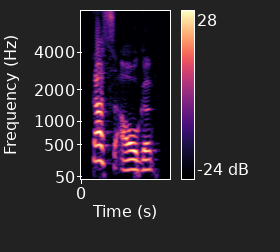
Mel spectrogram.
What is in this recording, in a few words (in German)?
"Auge", d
